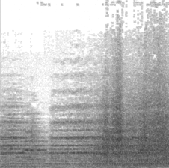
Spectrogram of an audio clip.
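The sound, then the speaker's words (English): A spaceship's engines start up in a sound effect: a broad, steady rumbling roar that grows louder and denser in its second half, rushing and airy like a jet, with no voices. “At a safe distance, he activates the engines and heads for Bespin, home of Lando Calrissian.”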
